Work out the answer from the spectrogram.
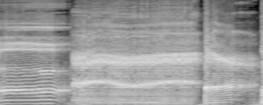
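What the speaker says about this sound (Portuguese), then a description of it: "Sou o rei do arroto e você não." Long, loud burp drawn out over several seconds, deep and tonal with a wavering pitch, briefly breaking before resuming in a second belching stretch, very close and alone.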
